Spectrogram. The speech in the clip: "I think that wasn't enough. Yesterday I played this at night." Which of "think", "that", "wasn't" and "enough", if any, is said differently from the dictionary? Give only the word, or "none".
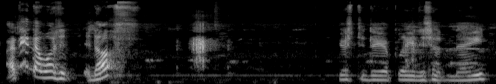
none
